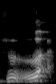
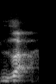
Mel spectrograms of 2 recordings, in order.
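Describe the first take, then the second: First: The syllable carries its full pitch contour. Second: The syllable is short, light and toneless. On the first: "instead of 子" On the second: "we actually say 子"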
